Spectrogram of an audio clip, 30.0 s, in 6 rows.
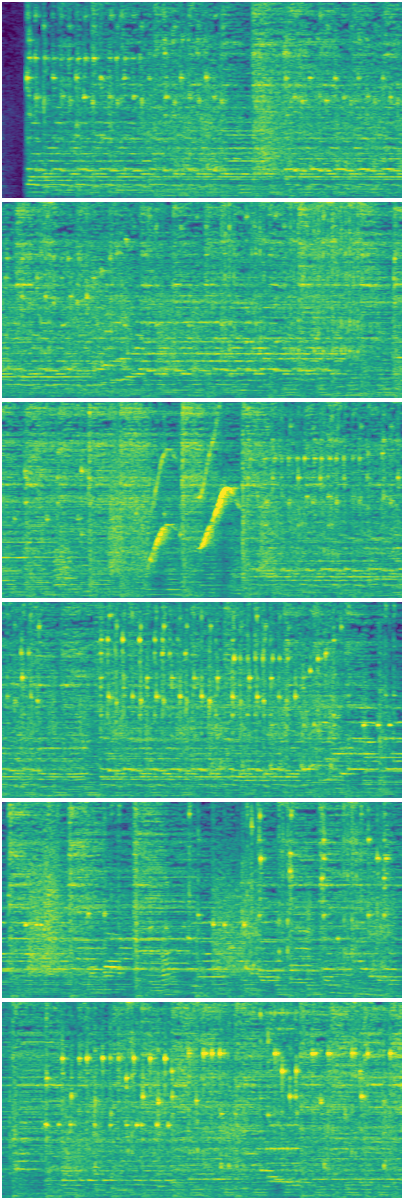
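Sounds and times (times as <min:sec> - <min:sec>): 
cartoon instrument: 0:00.0 - 0:29.9.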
